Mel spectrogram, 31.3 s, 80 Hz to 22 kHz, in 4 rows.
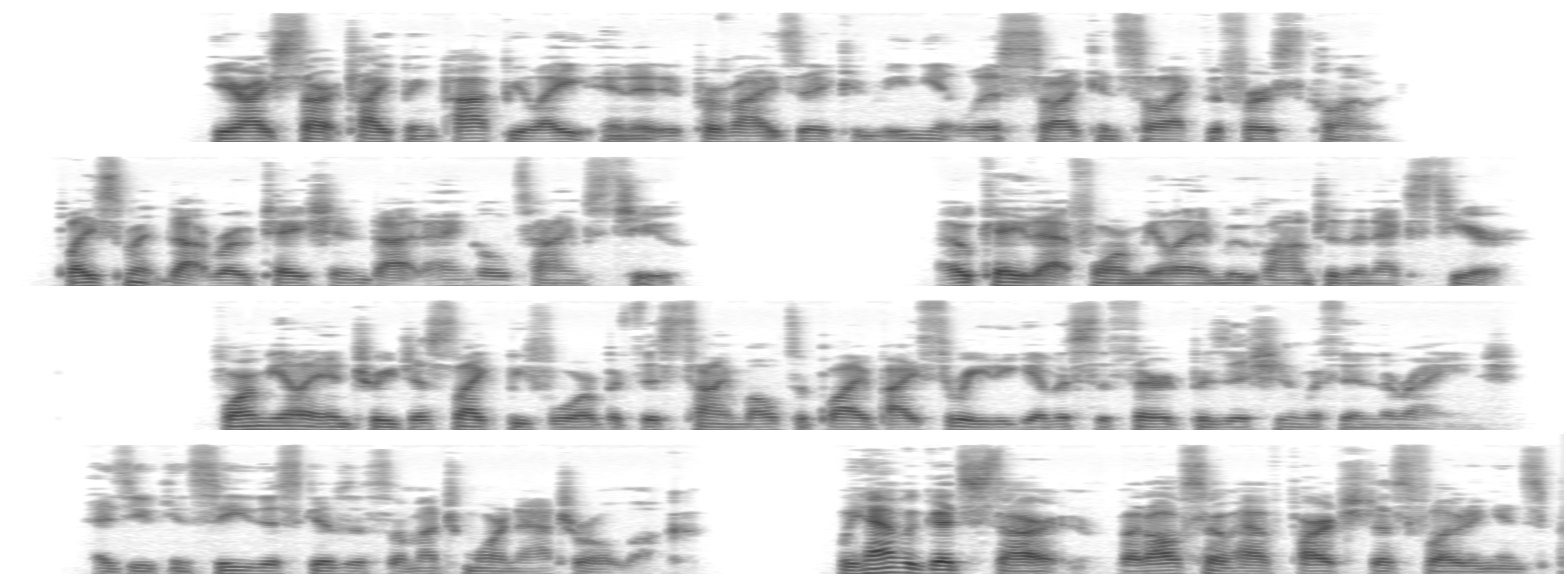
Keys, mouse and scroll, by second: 0.8 n, 2.2 Down, 4.1 Return, 6.6 shift+8, 7.9 click, 9.3 shift+8, 11.2 KP_Enter, 11.9 click, 12.7 click, 14.9 click, 15.7 click, 16.1 click, 16.4-17.3 typing, 17.3 Down, 18.9-21.6 typing, 20.5 Down, 21.8 Return, 22.6 click, 23.0 click, 23.3-23.6 drag, 24.0 scroll up 1, 24.1-26.8 drag, 27.8 click, 27.8-28.7 scroll down 1, 28.7-29.6 drag, 29.6 middle click, 29.8-31.2 drag.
